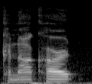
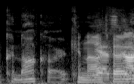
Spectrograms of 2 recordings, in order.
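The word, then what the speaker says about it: Knockaert: I'm calling him Knockart. No, it's not silent. It's weird. They all call him Knockart.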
